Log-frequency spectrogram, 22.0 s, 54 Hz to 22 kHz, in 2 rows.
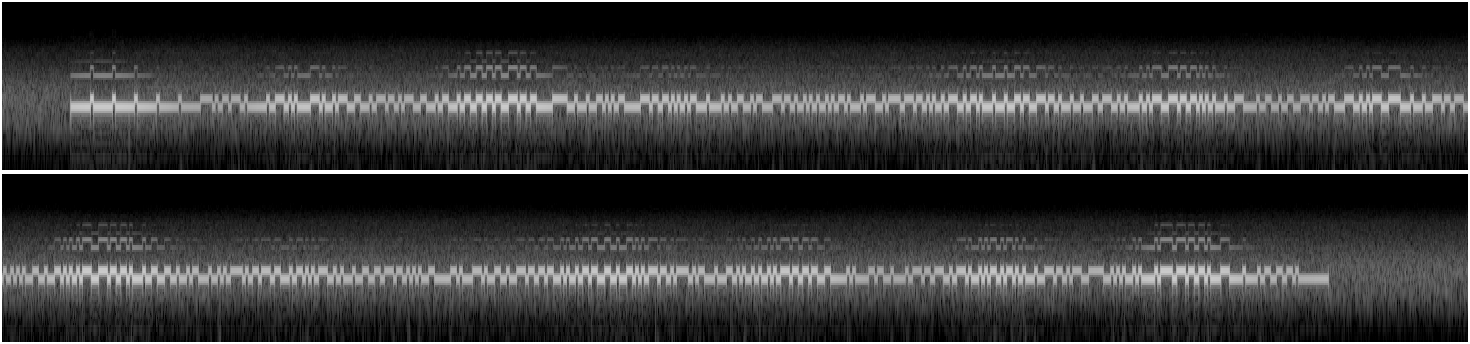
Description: RTTY (45.45 baud, 170 Hz shift), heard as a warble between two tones, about 610 Hz centre, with radio static and fading. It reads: AXHZC ZCCIL VTQRV RBKWB JJGZE FNGQL QUNKZ RQMWW BNZOQ NYPRZ GWPBJ CRNQI YVGHP LFLPR EBUFJ LVXLK NHSDQ ZTYXE GMKIG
